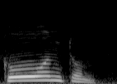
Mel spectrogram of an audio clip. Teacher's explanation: كنتم، الخطأ أن يمط ضمة الكاف فيقول مثلا كنتم.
